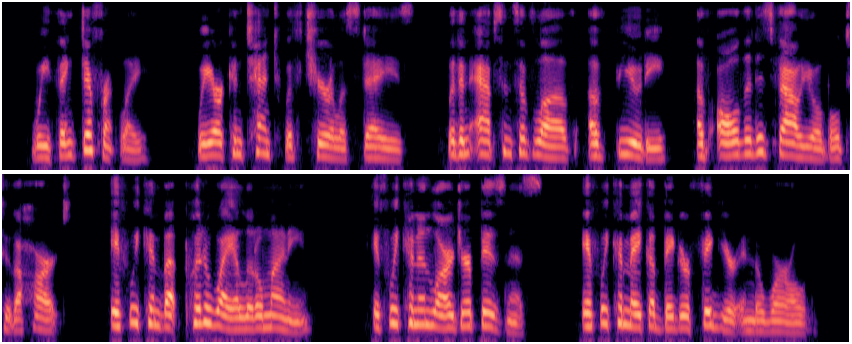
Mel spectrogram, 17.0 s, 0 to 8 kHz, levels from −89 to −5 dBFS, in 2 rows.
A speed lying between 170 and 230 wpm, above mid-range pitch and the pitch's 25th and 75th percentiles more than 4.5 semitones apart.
No: average, 175 wpm; medium, 180 Hz; average, 5.1 semitones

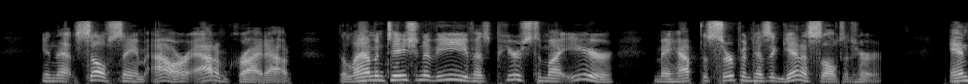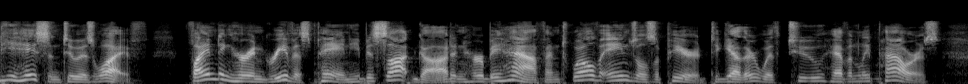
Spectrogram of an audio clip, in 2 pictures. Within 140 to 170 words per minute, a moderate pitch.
Yes: average, 155 wpm; medium, 150 Hz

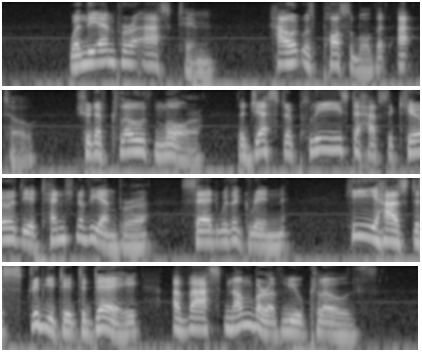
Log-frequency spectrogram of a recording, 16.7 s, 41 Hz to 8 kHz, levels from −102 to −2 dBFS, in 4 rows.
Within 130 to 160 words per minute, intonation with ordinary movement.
No: average, 145 wpm; wide, 5.8 semitones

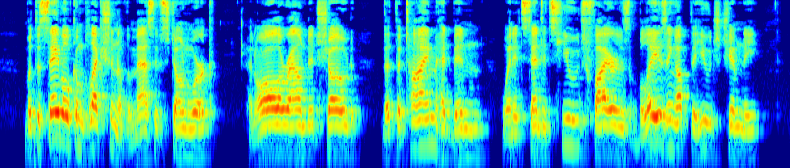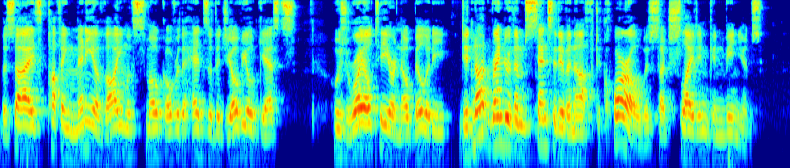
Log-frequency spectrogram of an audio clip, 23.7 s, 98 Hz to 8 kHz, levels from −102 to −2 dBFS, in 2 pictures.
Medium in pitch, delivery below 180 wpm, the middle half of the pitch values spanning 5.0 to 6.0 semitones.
Yes: medium, 150 Hz; average, 150 wpm; wide, 5.6 semitones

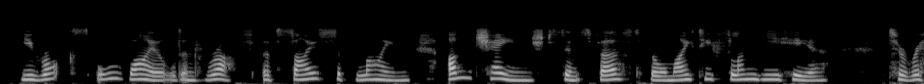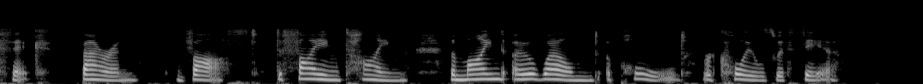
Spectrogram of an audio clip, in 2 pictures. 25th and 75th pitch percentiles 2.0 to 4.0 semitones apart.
Yes: average, 3.5 semitones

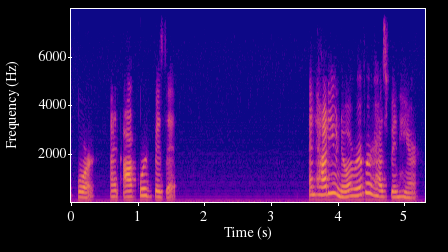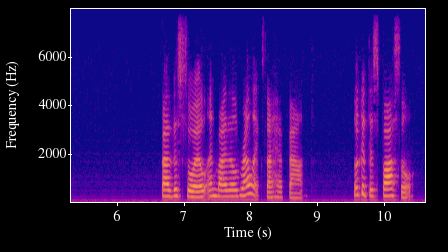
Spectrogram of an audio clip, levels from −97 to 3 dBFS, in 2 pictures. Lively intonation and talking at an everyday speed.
No: average, 3.5 semitones; average, 160 wpm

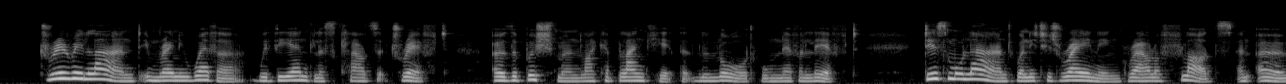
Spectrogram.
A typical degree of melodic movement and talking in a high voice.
No: average, 3.5 semitones; medium, 165 Hz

